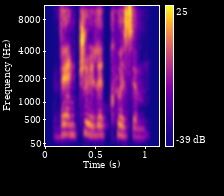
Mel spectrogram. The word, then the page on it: ventriloquism: Indian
